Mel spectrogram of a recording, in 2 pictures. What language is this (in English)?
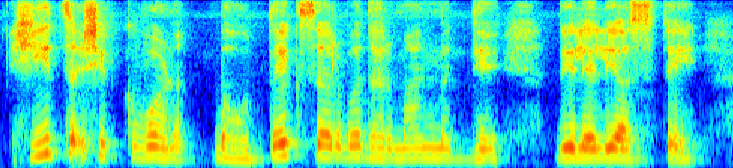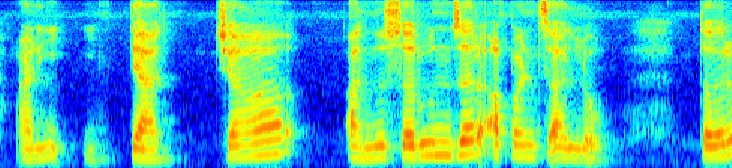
Marathi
